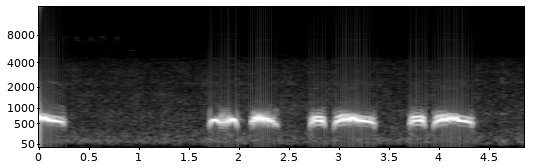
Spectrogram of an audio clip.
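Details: Decoy spotted dove kept for trapping, cooing in paired phrases, a short clipped note followed by a longer rounded croo, repeated about once a second in a quiet setting.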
